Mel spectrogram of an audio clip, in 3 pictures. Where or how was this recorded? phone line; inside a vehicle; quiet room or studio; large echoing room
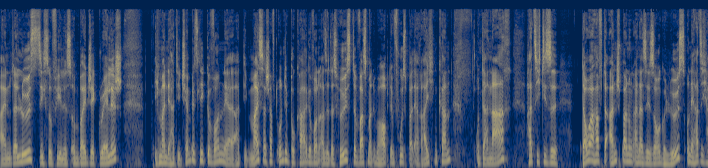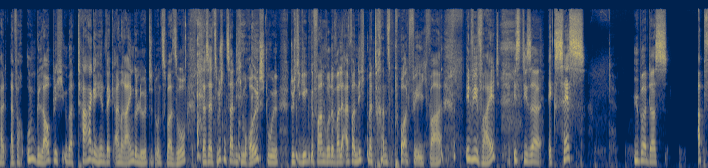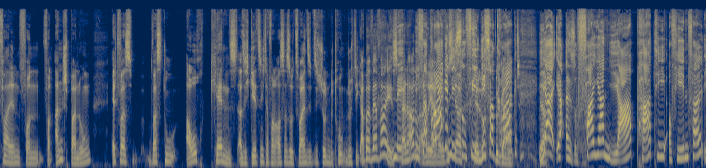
quiet room or studio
